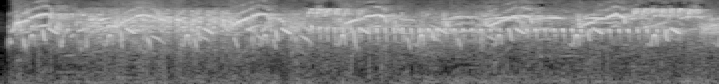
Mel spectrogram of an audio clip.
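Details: Lure recording for attracting small birds: dense, continuous high chirping and twittering from many small birds, thin rapid notes overlapping without pause.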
